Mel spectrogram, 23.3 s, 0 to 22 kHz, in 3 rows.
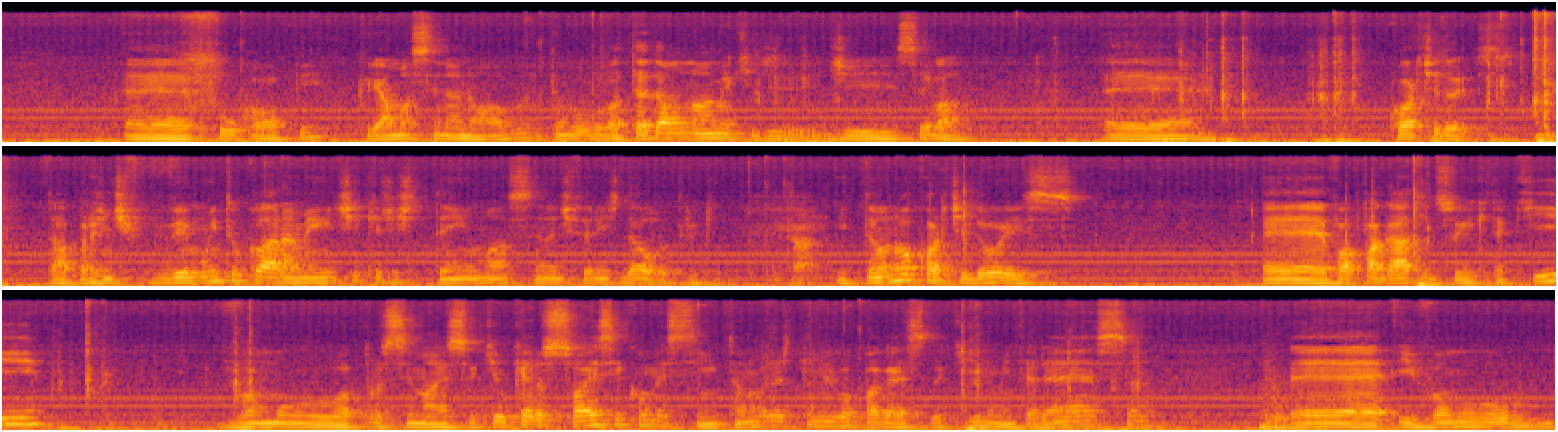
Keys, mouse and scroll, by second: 14.9 Delete.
